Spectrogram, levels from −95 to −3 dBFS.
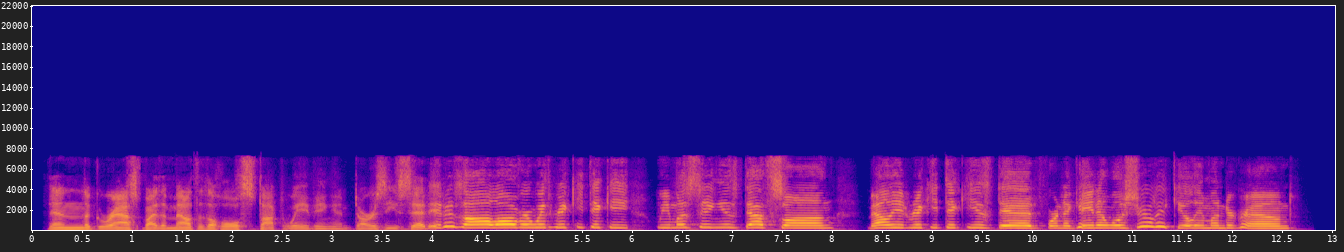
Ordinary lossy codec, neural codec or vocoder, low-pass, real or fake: AAC, 32 kbps; codec, 16 kHz, 8 kbps, FunCodec, trained on Chinese and English, 25 frames a second; 7.2 kHz; fake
